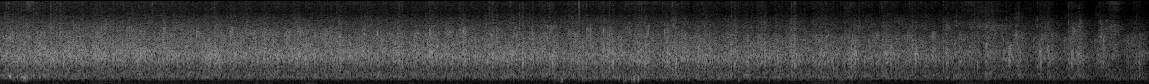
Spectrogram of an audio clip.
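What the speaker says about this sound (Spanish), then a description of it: "Dale un aplauso fuerte al Señor" A church congregation applauding the Lord, dense sustained clapping from a large crowd that fills the space, steady and loud before easing slightly toward the end, with no talk over it.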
